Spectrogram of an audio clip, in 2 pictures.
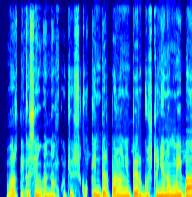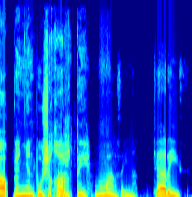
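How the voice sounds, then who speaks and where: On a very clean recording with a silent background, a woman with an unremarkable speaking voice talks at a moderate pace with medium pitch and ordinary pitch variation, the sound dry and close with no echo. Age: 20s. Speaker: vlogger, mother. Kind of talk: casual vlog narration. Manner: playful, self-mocking.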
